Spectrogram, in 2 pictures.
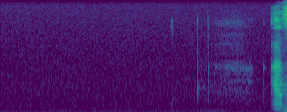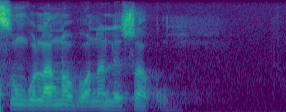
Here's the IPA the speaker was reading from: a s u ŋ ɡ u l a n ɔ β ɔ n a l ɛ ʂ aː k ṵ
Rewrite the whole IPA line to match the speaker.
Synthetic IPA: a s u ŋ ɡ u l a n ɔ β ɔ n a l ɛ ʂ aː k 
